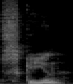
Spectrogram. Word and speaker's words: Skagen: So today we're going to a town called Skagen, or as the locals pronounce it, Skien.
